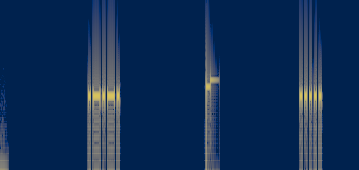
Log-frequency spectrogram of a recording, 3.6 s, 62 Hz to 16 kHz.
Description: Morse code, heard as a keyed tone, about 50 wpm, 700 Hz. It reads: <AR> 5
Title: Single Character (Letter:Number:Punctuation:Prosign) Alt 50wpm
